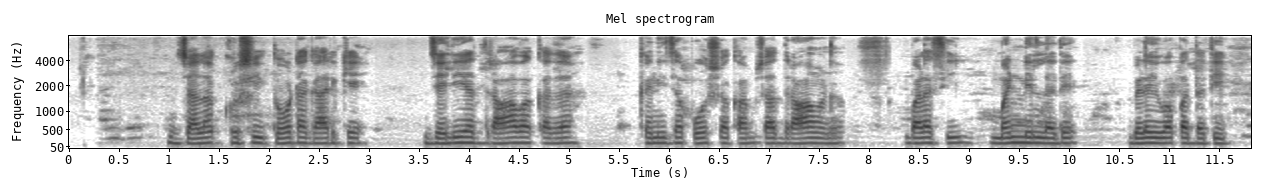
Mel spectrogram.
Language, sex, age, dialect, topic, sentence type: Kannada, male, 18-24, Central, agriculture, statement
